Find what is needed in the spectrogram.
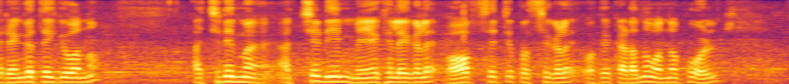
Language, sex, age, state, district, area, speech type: Malayalam, male, 60+, Kerala, Kottayam, rural, spontaneous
